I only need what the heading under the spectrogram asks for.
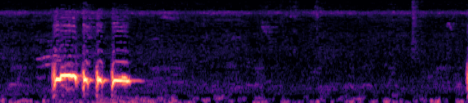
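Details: White zebra dove (perkutut putih) giving a single cooing phrase of one long note and three quick rolling notes, then quiet with faint background noise.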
